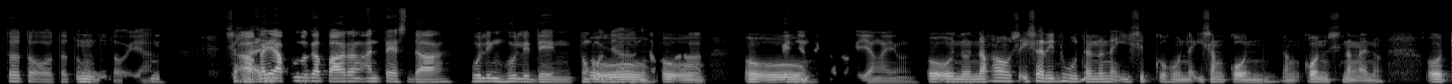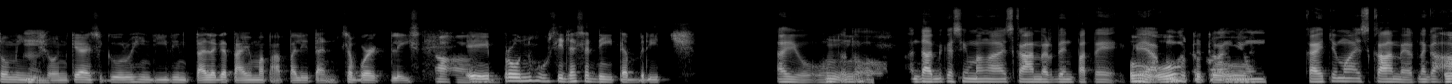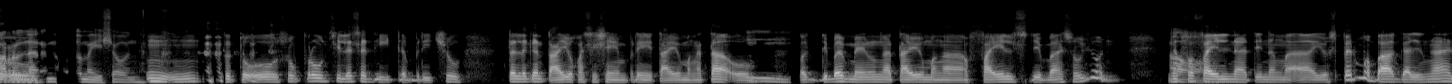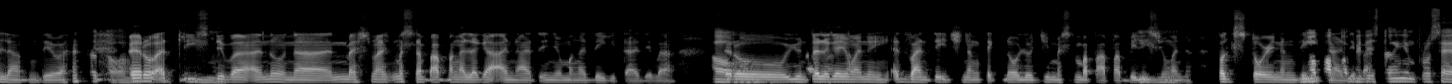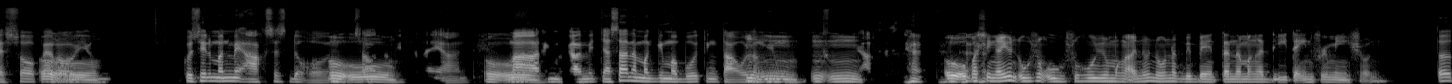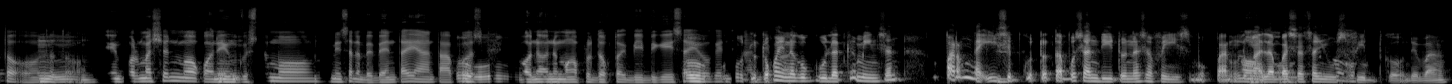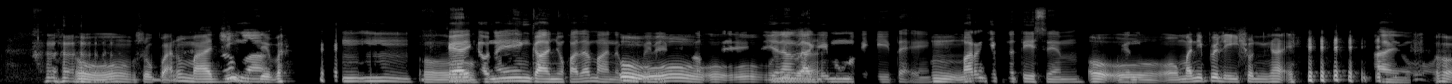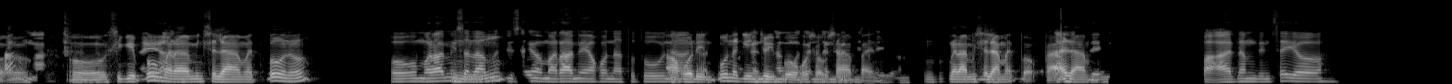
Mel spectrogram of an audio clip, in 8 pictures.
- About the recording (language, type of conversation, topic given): Filipino, unstructured, Paano mo haharapin ang takot na mawalan ng trabaho dahil sa awtomasyon?
- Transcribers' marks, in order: distorted speech; static; in English: "automation"; tapping; in English: "data breach"; other background noise; mechanical hum; in English: "automation"; in English: "data breach"; laugh; laughing while speaking: "'di ba?"; chuckle; laugh; chuckle; in English: "hypnotism"; laugh; chuckle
